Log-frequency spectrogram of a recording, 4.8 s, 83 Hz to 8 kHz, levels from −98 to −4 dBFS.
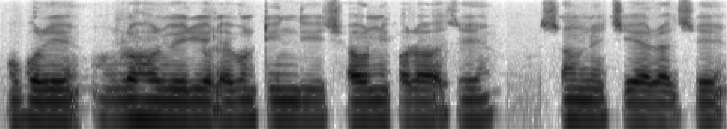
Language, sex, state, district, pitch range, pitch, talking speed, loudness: Bengali, male, West Bengal, Dakshin Dinajpur, 110-115 Hz, 115 Hz, 110 wpm, -17 LUFS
